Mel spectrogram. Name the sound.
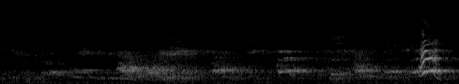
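dogs barking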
